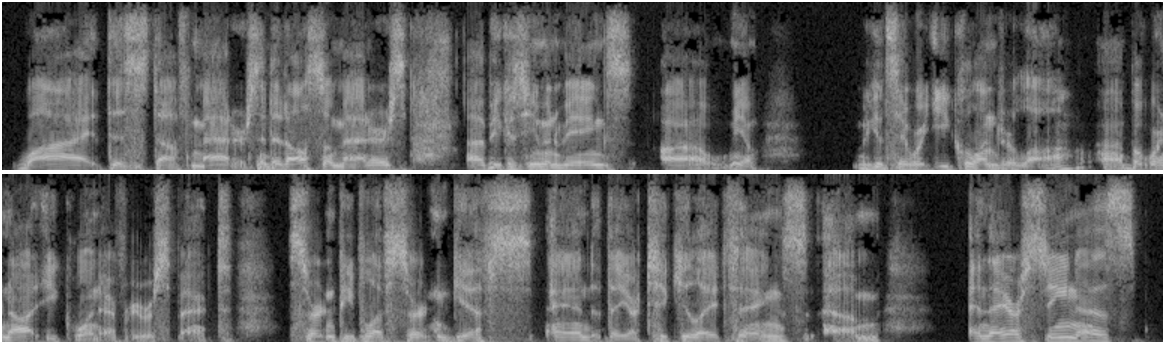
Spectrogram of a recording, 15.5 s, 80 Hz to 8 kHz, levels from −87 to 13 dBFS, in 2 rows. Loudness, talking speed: -15 LUFS, 175 wpm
